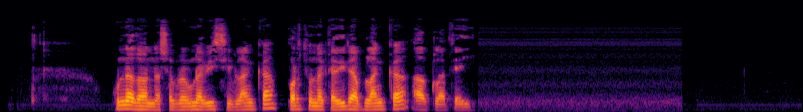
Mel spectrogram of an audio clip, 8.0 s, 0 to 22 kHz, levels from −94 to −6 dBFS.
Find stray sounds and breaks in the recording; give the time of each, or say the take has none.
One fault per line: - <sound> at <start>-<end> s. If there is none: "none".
none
